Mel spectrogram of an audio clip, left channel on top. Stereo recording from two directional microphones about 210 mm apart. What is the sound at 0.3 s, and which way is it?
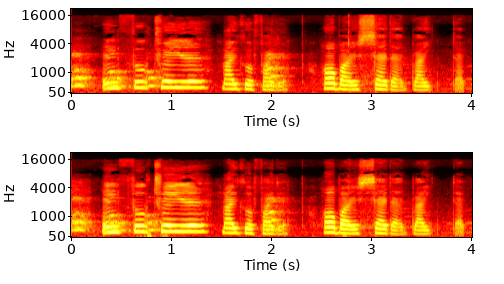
Speech, 15° right (ahead or behind).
